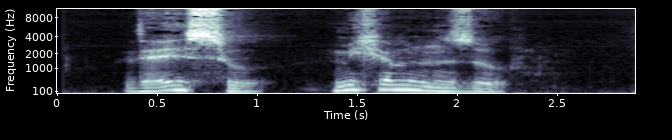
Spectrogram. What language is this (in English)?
Kabyle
